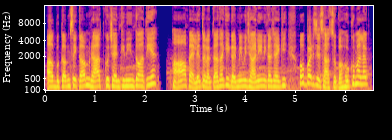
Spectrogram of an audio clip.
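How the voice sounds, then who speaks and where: A woman playing put-upon, chatty daughters-in-law in a cartoon story, with colloquial, expressive delivery. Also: medium pitch, a little fast, faint music behind, close to an everyday voice. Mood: chatty, content.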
